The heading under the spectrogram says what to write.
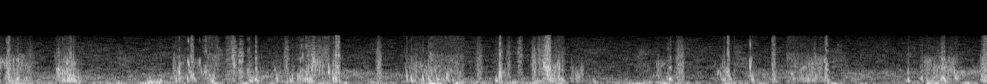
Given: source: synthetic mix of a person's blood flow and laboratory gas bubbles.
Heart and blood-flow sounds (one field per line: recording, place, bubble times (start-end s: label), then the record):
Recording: Doppler ultrasound of blood flow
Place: subclavian vein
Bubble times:
0.00-0.32 s: bubbles
0.54-0.84 s: bubbles
1.57-1.65 s: bubbles
1.71-2.21 s: bubbles
2.46-2.65 s: bubbles
2.71-3.44 s: bubbles
4.03-4.65 s: bubbles
4.93-5.07 s: bubbles
5.33-5.67 s: bubbles
5.70-5.85 s: bubbles
6.56-6.77 s: bubbles
7.14-7.35 s: bubbles
7.46-7.58 s: bubbles
7.72-7.79 s: bubbles
7.86-8.32 s: bubbles
9.05-9.13 s: bubbles
9.19-9.62 s: bubbles
9.78-9.88 s: bubbles
From the record:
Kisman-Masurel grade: 243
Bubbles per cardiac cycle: several, 3 to 8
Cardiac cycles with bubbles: 100%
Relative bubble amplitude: loud (0.450 to 0.775)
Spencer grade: 3 (all of the cardiac periods contain showers or single bubble signals, but not dominating or overriding the cardiac motion signals)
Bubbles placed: anywhere in the cardiac cycle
